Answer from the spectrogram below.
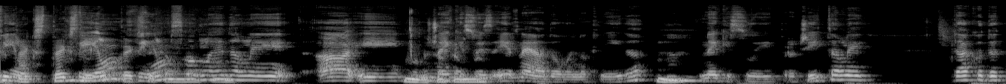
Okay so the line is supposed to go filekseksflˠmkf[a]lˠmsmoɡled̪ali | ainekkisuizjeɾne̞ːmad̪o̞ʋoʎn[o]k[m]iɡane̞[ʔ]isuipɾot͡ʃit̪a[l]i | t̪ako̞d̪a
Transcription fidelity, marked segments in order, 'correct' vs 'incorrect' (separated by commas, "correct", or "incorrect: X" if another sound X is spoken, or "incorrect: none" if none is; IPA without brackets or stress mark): incorrect: i, correct, incorrect: ɲ, incorrect: k, correct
